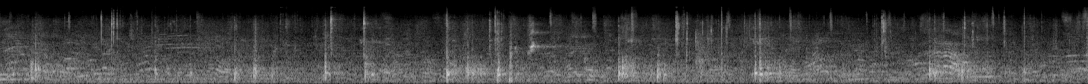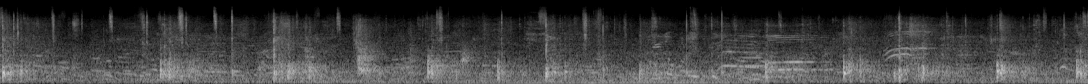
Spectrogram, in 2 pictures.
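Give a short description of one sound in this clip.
Tennis balls pop off rackets in a steady rally.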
